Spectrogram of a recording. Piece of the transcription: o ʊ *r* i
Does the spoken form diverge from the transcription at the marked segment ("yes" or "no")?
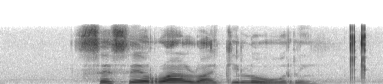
no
